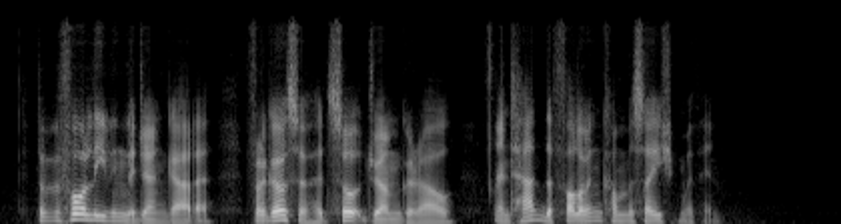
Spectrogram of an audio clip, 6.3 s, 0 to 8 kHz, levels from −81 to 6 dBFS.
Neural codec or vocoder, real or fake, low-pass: codec, 16 kHz, about 1 kbps, DyCAST, with the encoder's durations; fake; 7.2 kHz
